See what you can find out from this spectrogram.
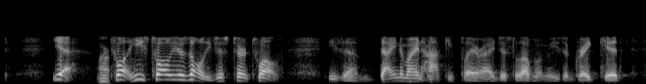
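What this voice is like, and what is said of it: American regional accent, New York-like. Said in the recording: “with your accent? ... I thought you were a New Yorker”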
